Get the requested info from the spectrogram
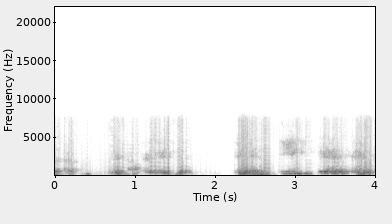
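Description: A person speaking into a handheld microphone in short phrases, with a brief pause about halfway through.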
